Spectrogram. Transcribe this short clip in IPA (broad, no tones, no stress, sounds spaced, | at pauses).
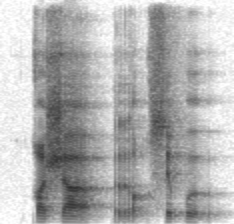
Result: q ɐ ʃ a | r ɐ q s ɪ p ʊ ʔ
